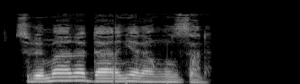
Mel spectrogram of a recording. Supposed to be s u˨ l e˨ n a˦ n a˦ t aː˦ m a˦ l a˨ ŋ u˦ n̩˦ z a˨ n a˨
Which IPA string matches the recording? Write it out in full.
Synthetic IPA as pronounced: s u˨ l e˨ m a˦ n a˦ d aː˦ ɲ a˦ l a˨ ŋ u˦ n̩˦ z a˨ n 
